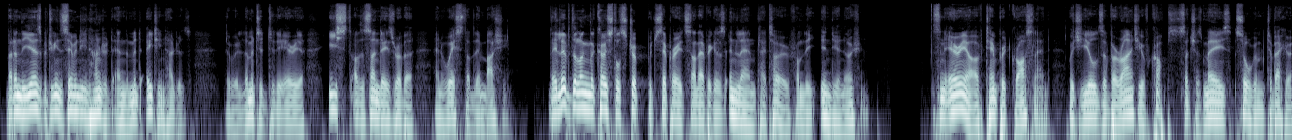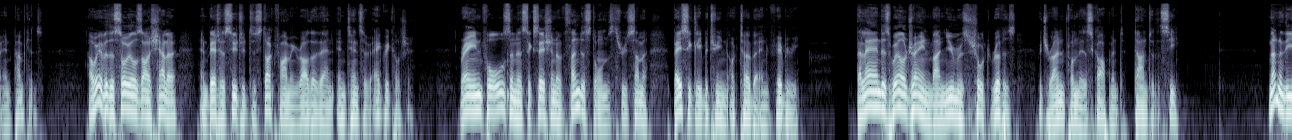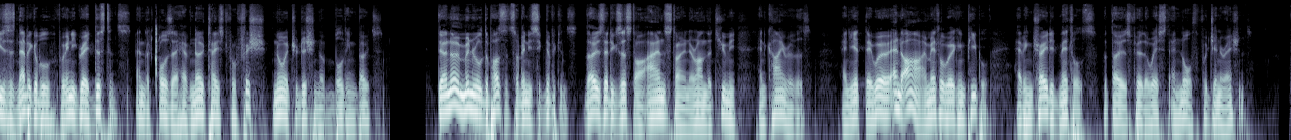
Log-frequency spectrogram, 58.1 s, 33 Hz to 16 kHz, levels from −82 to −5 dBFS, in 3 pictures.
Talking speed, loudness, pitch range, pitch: 175 wpm, -20 LUFS, 80-105 Hz, 90 Hz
